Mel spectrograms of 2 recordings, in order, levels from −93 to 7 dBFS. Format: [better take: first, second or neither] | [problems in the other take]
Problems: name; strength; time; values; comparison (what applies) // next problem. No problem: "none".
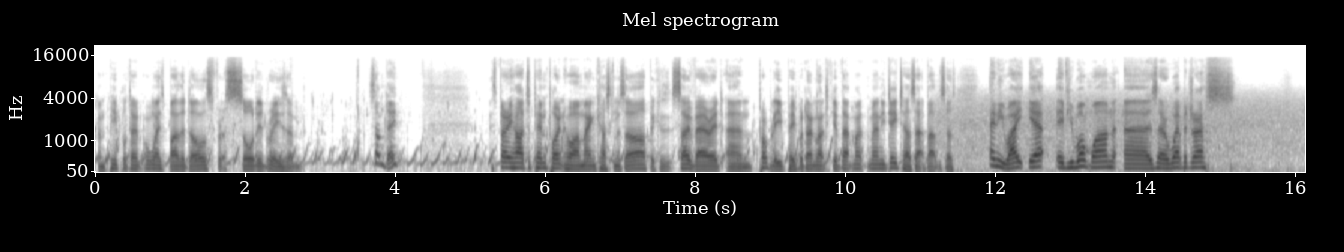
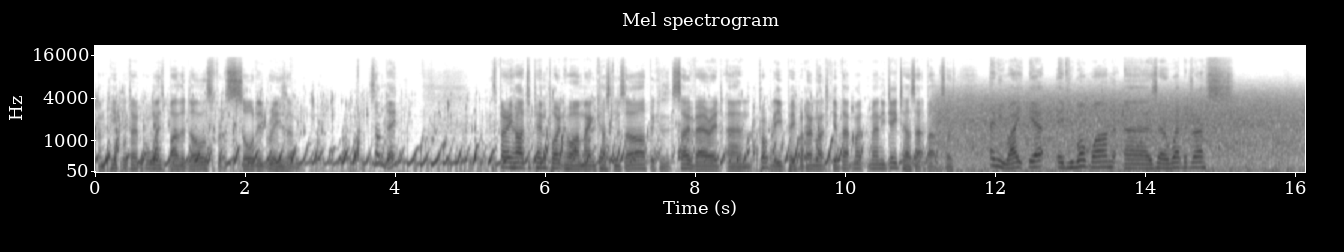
first | rain or running water; loud; throughout; 3 dB below the speech; faint in the first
